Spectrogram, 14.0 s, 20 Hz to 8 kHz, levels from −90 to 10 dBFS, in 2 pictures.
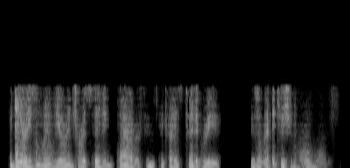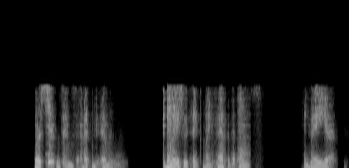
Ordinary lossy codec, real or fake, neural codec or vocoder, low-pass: AAC, 16 kbps; fake; codec, 44.1 kHz, 0.9 kbps, DAC; 7.2 kHz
